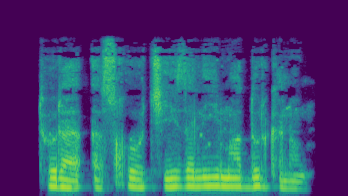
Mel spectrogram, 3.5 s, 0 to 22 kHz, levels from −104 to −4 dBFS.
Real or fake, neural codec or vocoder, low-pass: real; none; 10.8 kHz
